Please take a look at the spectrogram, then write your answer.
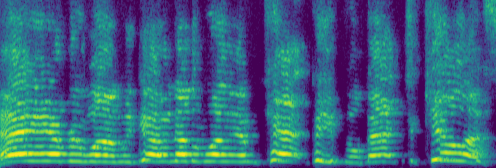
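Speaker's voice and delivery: high, shrill yell. Game master voices a man yelling into the bar, yelling into a bar. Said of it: "he yells into the bar".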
